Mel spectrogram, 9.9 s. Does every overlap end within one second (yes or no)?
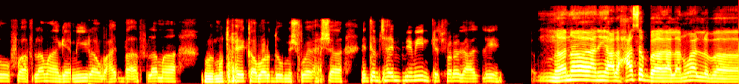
yes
